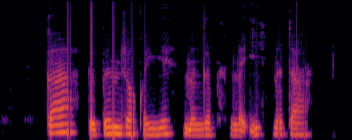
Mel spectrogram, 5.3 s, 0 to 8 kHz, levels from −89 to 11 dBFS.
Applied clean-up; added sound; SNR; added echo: none; none; none; none.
